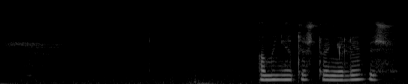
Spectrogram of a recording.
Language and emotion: Russian, neutral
